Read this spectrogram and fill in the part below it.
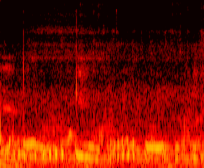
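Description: Soft, repeated cooing from a pair of Madrasi tournament pigeons of the dark-headed kalshira type, close by and steady, under a low murmur of room noise.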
